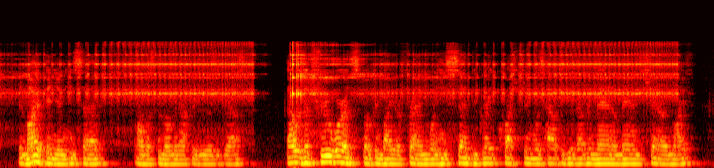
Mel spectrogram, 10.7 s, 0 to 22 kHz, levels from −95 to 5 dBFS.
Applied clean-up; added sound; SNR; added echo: none; Coin (dropping); 10 dB; reverberation time 0.4 s.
